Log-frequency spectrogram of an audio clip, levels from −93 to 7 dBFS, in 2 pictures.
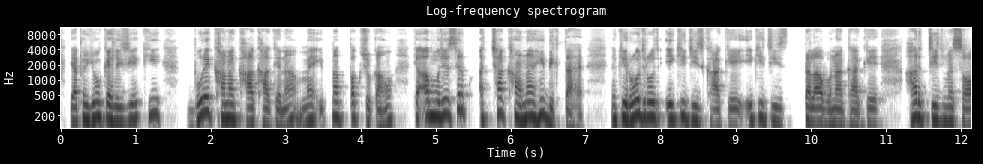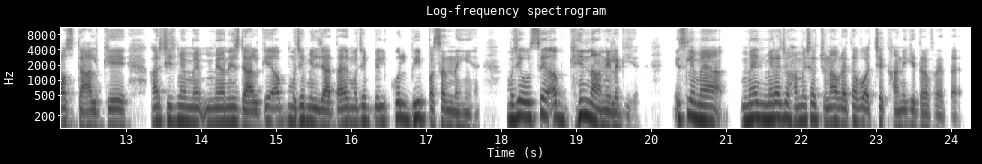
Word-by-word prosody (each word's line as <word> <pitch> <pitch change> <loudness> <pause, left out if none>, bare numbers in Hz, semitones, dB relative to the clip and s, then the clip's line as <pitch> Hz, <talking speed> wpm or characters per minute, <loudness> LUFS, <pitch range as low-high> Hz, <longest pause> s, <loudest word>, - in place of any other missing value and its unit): या 145 - +2
फ़िर 170 - +5
यूँ 180 +2 +5
कह 170 -3 +5
लीजिए 150 +3 0
कि 210 +2 -3 0.5
बुरे 215 +6 +6
खाना 175 -1 +4
खा-खा 145 -1 -2
के 130 - -3
ना 135 +7 -3
मैं 160 -2 -2
इतना 185 - -3 0.2
पक 180 -1 -2
चुका 140 -3 -4
हूँ 145 +6 -3 0.3
कि 185 - -1
अब 195 +2 +3
मुझे 195 +1 +6
सिर्फ़ 255 +4 -1 0.2
अच्छा 170 +6 0
खाना 180 0 +4
ही 185 +4 +4
दिखता 135 -7 -1
है। 100 -1 -9
क्योंकि 160 - 0
रोज-रोज 185 +1 +5
1 165 0 +3
ही 190 - +3
चीज़ 160 -2 -1
खा 130 -2 -3
के, 140 0 -6 0.2
एक 160 - -3
ही 180 - +1
चीज़ 150 -4 -6 0.2
तला-भुना 140 -3 +1
खा 125 -1 -2
के, 140 -1 -6 0.4
हर 180 +1 +4
चीज़ 160 -2 +2
में 150 0 +1
सॉस 140 -2 0
डाल 120 0 -1
के, 135 0 -1 0.4
हर 150 +1 0
चीज़ 150 0 -2
में 155 - +3
मे 145 -1 0
मेयोनीज़ 140 +1 -1
डाल 120 -1 +1
के 150 - -4
अब 145 +1 -4
मुझे 150 +2 +1
मिल 145 -2 0
जाता 125 0 -1
है 140 - 0
मुझे 140 +2 -3
बिल्कुल 155 +4 -1
भी 175 +3 +4
पसंद 130 -2 -2
नहीं 110 -1 -5
है, 100 - -20 0.4
मुझे 165 +4 +6
उससे 185 +3 +2
अब 175 -5 0
घिन 195 0 +7
आने 125 -6 +2
लगी 110 -3 -4
है। 95 - -24 0.5
इसलिए 180 +3 +1
मैं 160 -3 +6 0.5
मैं 175 +3 +5
मेरा 170 +2 +5
जो 175 - +2
हमेशा 155 +2 -1
चुनाव 150 -2 -3
रहता 135 +2 -3
है - - -2
वो 145 - -2
अच्छे 145 +3 -5
खाने 120 +1 -5
की 130 +1 -6
तरफ 115 -3 -6
रहता 100 -3 -11
है। - - -15
150 Hz, 210 wpm, -24 LUFS, 135-175 Hz, 0.5 s, घिन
